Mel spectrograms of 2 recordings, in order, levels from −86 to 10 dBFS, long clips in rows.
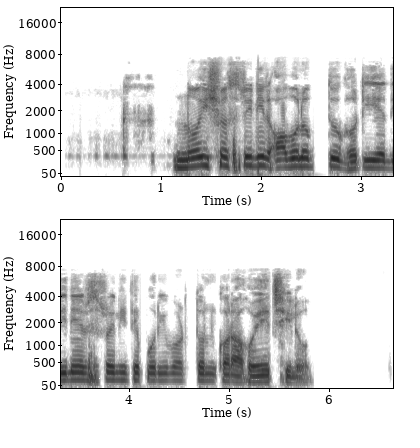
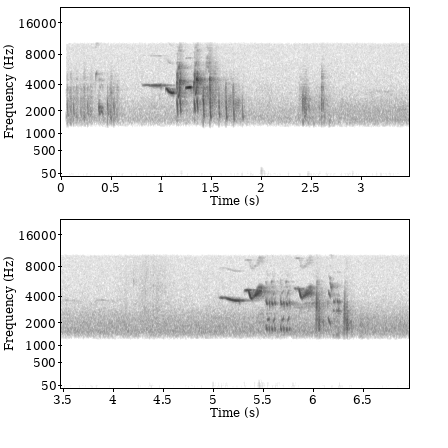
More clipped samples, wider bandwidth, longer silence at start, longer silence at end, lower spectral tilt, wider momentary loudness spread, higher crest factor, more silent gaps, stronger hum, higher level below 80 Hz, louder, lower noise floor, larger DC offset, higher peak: neither; second, 7.4 kHz vs 11 kHz; first, 0.6 s vs 0.05 s; first, 0.85 s vs 0 s; first, -6 dB/octave vs 10 dB/octave; second, 11 LU vs 24 LU; second, 14 dB vs 24 dB; first, 4.60-4.66 s vs none; neither; first, -48 dBFS vs -88 dBFS; first, -13 LUFS vs -18 LUFS; about the same, -47 dBFS vs -50 dBFS; neither; about the same, 0 dBFS vs -2 dBFS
